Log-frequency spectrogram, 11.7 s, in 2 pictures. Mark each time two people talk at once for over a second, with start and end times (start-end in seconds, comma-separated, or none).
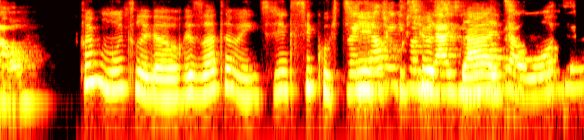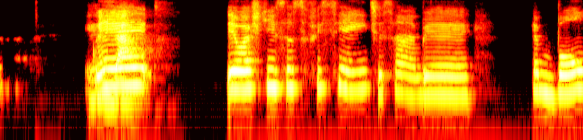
3.5-5.2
